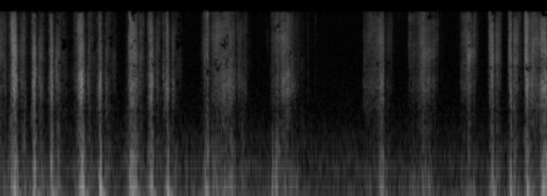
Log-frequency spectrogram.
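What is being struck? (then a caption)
Shaved ice in a plastic cup, scraped with a wooden stick. A wooden stick scrapes and lifts lemon-flavored frozen shaved ice from a full plastic cup, close up. An irregular series of crisp, bright, crunchy scrapes follows, with a quieter scratchy stretch in the middle before the crunching picks up again.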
